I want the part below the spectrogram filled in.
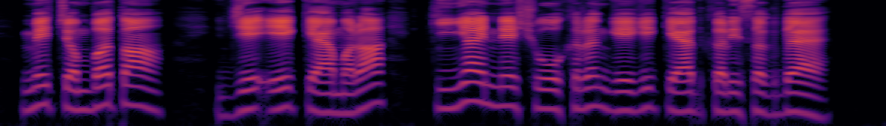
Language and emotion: Dogri, surprised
